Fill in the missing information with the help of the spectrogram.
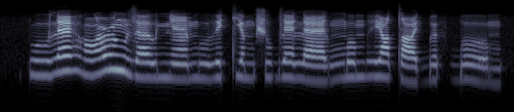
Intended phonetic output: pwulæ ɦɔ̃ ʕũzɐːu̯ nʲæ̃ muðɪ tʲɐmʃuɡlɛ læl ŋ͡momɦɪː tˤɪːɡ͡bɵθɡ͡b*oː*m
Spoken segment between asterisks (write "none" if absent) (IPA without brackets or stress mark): oː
